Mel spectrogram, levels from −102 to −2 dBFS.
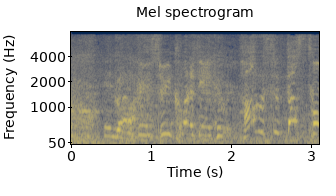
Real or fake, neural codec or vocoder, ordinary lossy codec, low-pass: fake; codec, 16 kHz, 1.1 kbps, Voila-Tokenizer; none; none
